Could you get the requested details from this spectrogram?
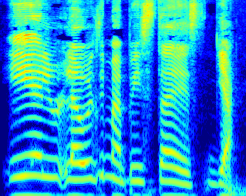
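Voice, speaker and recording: Una mujer con acento peruano que cuenta una anécdota personal de forma animada, con muchas muletillas y frases que retoma, en una charla casual de pódcast. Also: female voice, high voice, moderate pace, no echo, clean studio sound. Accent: Peruvian Spanish. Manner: animated rambling storytelling, restarts and fillers. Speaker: podcast co-host telling a personal story. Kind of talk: casual chat.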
